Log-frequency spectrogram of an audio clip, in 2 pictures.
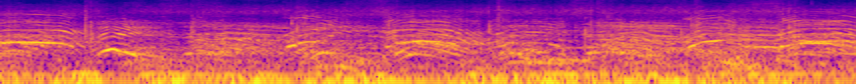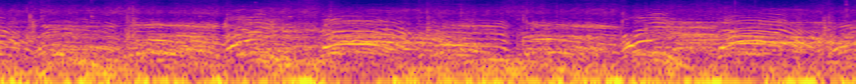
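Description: Mikoshi bearers chanting "wasshoi" together as they carry the shrine, a loud rhythmic group shout repeated about twice a second over a low crowd rumble.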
